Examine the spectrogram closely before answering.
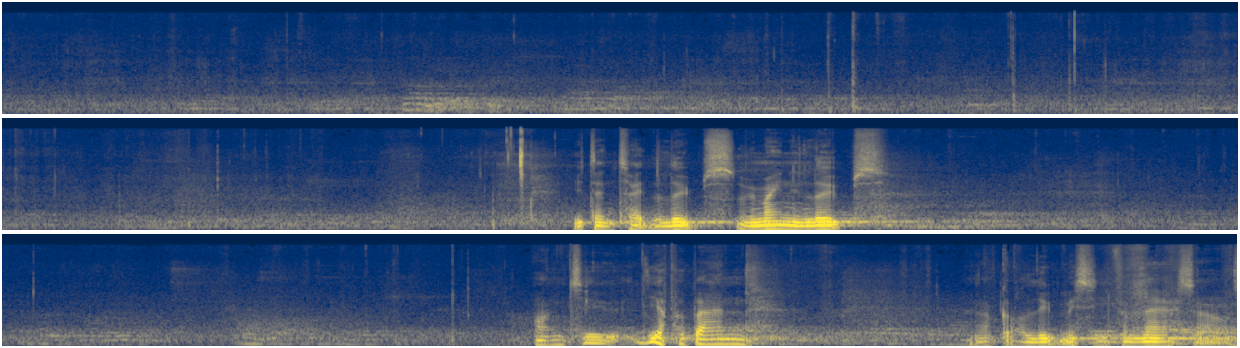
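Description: Cord rustles softly as hands coil it.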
